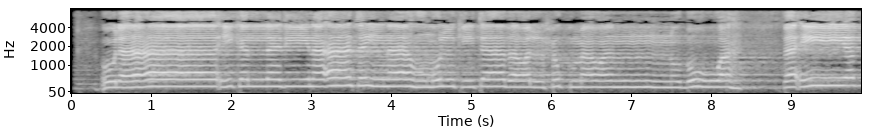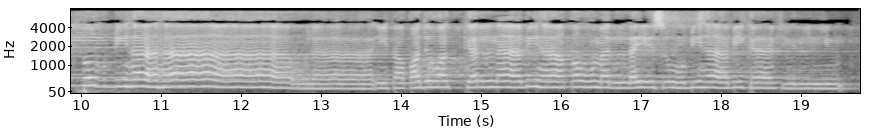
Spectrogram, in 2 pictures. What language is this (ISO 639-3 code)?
ara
